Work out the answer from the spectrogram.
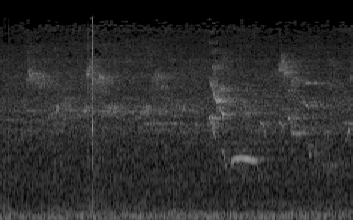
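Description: Birds chirping with short whistled calls, one a falling glide that levels into a held note about three seconds in, over a steady low outdoor rumble. A single sharp click sounds about a second in.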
